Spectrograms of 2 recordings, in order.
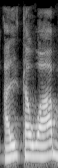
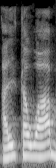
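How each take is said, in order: First: The L sound is pronounced before the T. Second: The L sound is pronounced before the T.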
